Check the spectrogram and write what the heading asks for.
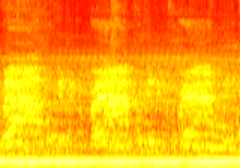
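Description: Live rock band playing electric guitar and drum kit, with a steady low drone running underneath and repeated bright hits about every half second.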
